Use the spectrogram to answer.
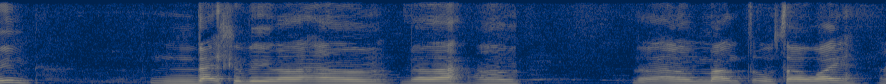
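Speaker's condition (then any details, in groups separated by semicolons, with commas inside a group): Cerebral palsy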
